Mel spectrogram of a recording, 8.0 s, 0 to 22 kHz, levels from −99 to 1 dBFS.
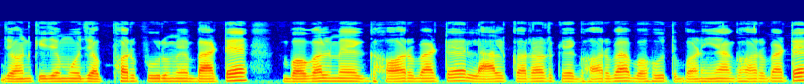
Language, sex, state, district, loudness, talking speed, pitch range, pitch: Bhojpuri, male, Bihar, Muzaffarpur, -19 LUFS, 140 wpm, 130-140 Hz, 135 Hz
